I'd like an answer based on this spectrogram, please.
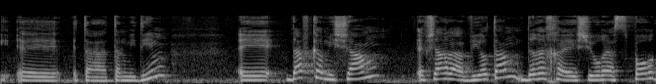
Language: Hebrew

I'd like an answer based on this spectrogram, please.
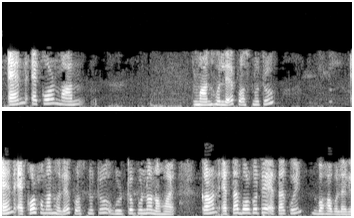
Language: Assamese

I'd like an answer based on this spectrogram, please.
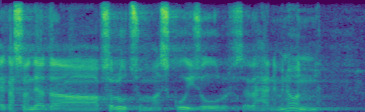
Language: Estonian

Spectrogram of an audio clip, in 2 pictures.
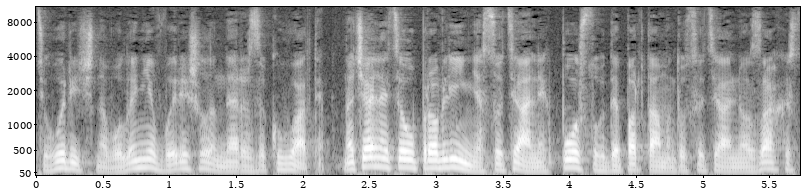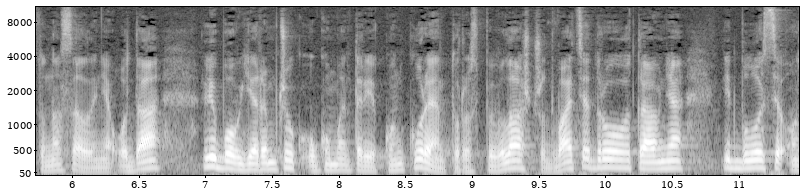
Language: Ukrainian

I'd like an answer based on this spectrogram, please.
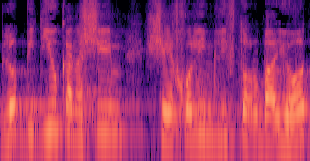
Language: Hebrew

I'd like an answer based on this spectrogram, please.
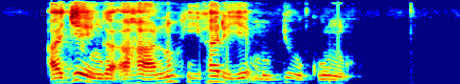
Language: Kinyarwanda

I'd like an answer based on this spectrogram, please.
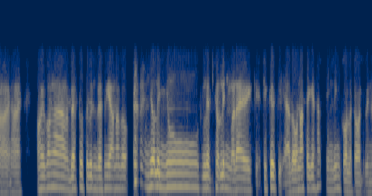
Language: Santali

